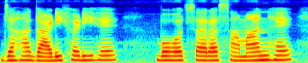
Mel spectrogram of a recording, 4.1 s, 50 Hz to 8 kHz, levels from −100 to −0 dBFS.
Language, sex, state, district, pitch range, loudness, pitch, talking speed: Hindi, female, Gujarat, Valsad, 195-205 Hz, -13 LUFS, 200 Hz, 115 wpm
